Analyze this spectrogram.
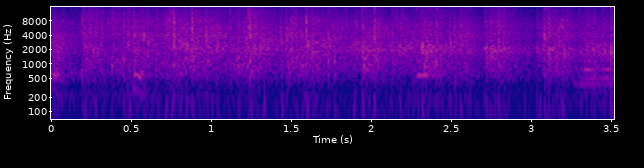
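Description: A church audience applauds steadily for the church's youth director, many hands clapping in a dense, sustained wash of sound, with a few faint voices mixed in beneath the clapping.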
